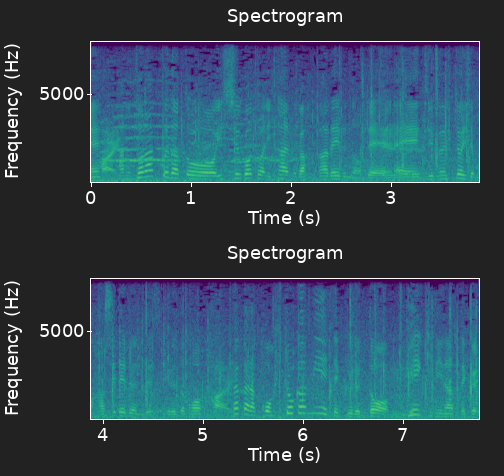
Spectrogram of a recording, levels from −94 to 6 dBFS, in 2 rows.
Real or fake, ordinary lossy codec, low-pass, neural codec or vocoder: real; none; none; none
